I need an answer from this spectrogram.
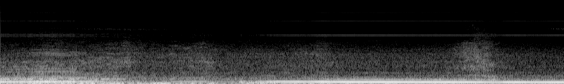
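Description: Proton Saga FLX's four-cylinder engine and road noise droning steadily inside the cabin while driving. The drone eases off about a second and a half in and picks up again about halfway through, as the throttle is lifted and reapplied.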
